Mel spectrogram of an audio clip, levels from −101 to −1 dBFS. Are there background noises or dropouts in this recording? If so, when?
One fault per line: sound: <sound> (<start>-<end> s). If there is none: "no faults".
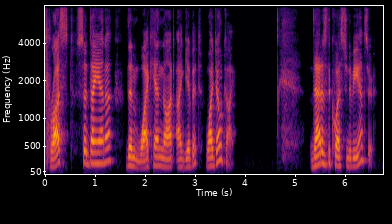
no faults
